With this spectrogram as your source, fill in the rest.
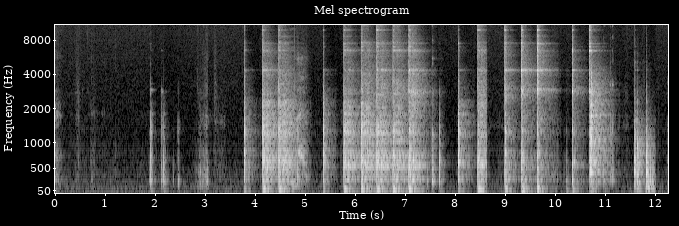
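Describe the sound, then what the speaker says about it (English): A hammer strikes a big steel chisel to drive out an old, greasy bushing from a mower during a bearing replacement, a few tentative taps and then a steady run of sharp, ringing metallic blows, loud and close. "Found a big chisel that fit down in there."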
